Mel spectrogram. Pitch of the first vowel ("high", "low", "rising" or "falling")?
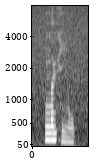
high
